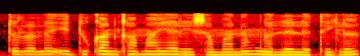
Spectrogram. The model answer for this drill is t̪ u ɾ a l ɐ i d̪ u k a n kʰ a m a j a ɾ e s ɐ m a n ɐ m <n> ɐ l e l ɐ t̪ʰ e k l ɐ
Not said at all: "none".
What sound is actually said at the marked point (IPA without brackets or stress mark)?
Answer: ŋ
